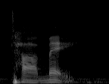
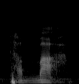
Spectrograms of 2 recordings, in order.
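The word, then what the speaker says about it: טמא: up it's h 2930 modern Hebrew is pronounced tame paleo Hebrew is Tama the usage the biblical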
